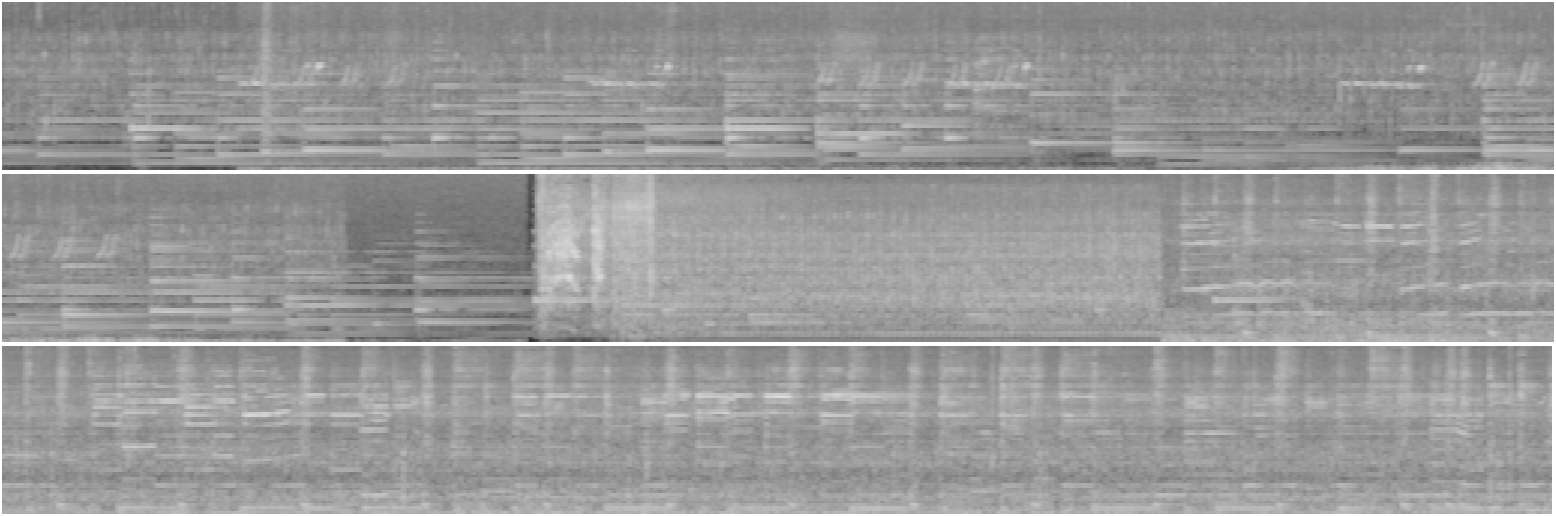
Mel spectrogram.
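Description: Background music: a gentle melodic passage of stepping notes, a sudden loud rise a little before halfway, then a louder, fuller section with a steady beat.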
